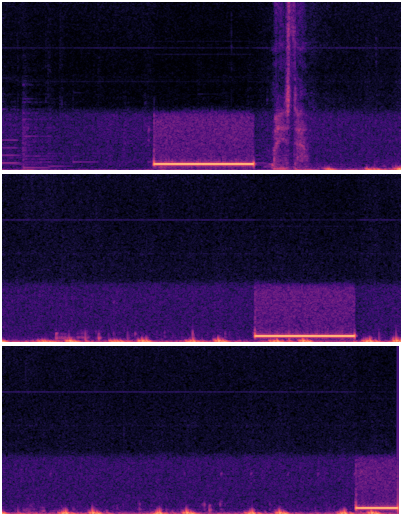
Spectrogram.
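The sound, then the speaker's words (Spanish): A telephone ringback tone sounds three times, each steady beep lasting about a second with long pauses between, over a soft, rhythmic low thumping, as a call is placed live on the Café Olé show on Radio Olé; a voice speaks briefly near the start. “Estamos marcando. A ver si hay suerte. Si no nos coge, pues mala suerte. Nos tiene que coger el teléfono.”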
